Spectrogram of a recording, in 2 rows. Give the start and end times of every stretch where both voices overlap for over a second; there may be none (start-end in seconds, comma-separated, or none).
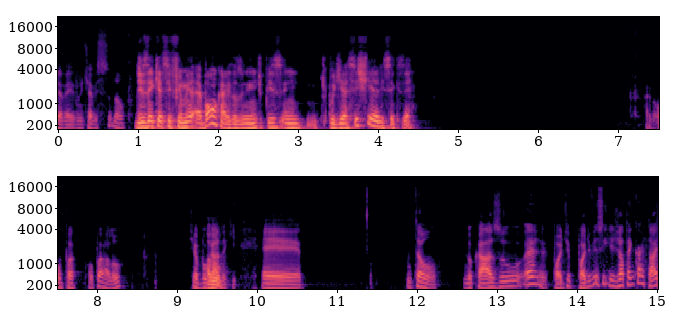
none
